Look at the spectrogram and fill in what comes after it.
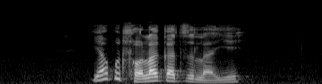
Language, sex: Northern Sotho, male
